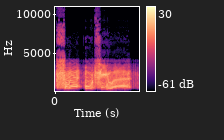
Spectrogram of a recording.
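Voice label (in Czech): Czech near waypoint, mood medium; War Thunder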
